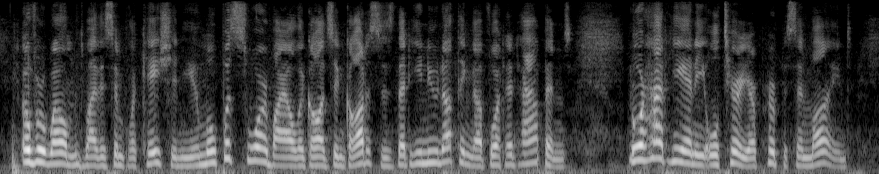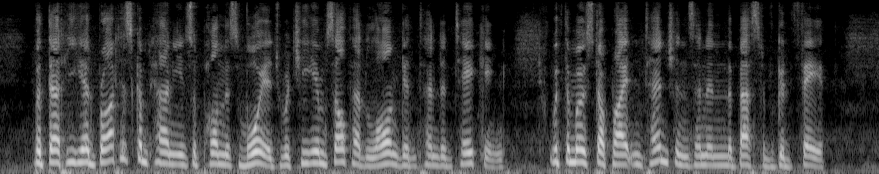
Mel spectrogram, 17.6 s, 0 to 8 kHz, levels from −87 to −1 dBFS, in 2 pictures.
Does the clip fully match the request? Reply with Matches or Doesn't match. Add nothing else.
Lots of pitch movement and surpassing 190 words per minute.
Doesn't match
